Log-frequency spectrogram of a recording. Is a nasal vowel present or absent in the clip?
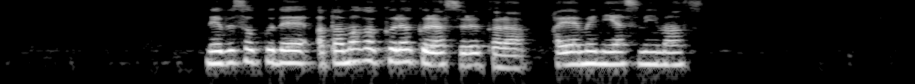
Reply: absent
